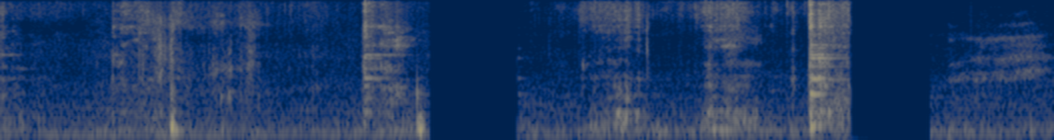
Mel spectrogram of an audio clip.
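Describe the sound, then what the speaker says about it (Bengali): Soaked sago pearls stirred and lightly fried in a pan, with scraping spoon strokes and clinks against the metal in short bursts separated by brief silences. "এবার আমি এই সাবুদানাটাও এই যে একটু নেড়ে চেড়ে ভেজে নেব"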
